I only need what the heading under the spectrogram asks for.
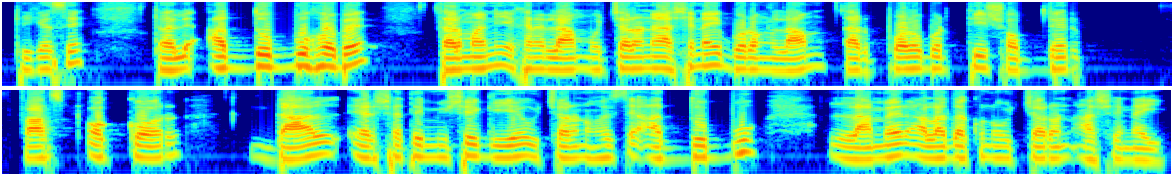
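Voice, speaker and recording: A man teaching a beginners' Arabic lesson, patiently repeating each example word slowly. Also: fairly high pitch, a little mellow, no echo. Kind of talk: classroom lesson.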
